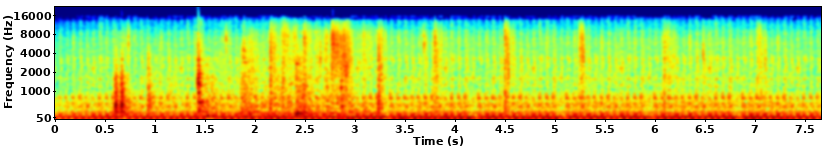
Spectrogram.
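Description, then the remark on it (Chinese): A foley sound effect added for an American jeep carrying Ying Da in his entrance scene in the film Party A, Party B (甲方乙方): the engine idles with a low, steady rumble while irregular creaks and sharp clicks of the vehicle body break through now and then, a few louder than the rest. “甲方乙方那里边，英达一出场的时候，美吉普的车上，这个你再大的分量，你也做不出那个汽车那个吱嘎吱嘎的声音。那么呢，我们逆音师把这个声音要给它附加上去”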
